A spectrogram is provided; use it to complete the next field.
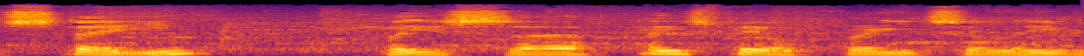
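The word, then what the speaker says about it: Steine: And the area there also, the roadway around there was called the Old Stein, or some people pronounce it the Old Stein.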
